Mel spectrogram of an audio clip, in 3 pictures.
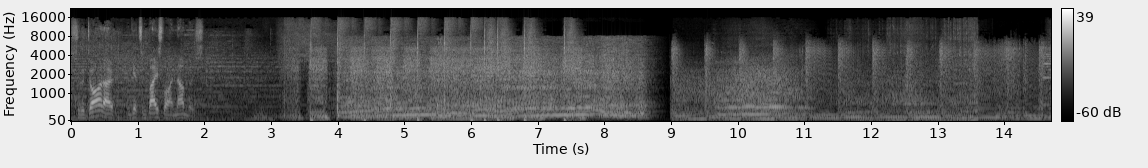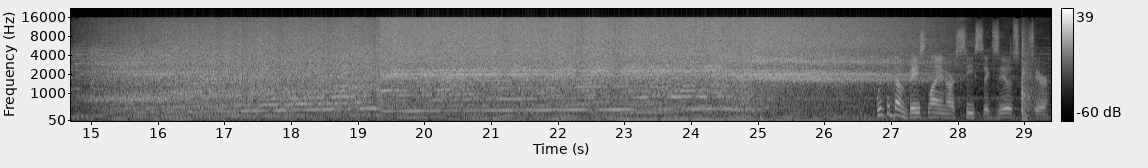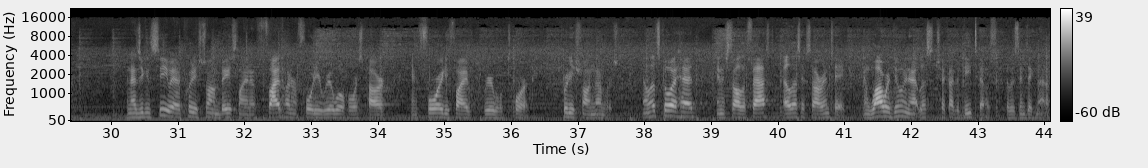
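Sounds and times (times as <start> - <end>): background music: 0.0 - 44.0
car engine revving at full throttle: 3.9 - 8.8, 9.6 - 13.5, 14.8 - 28.0.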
